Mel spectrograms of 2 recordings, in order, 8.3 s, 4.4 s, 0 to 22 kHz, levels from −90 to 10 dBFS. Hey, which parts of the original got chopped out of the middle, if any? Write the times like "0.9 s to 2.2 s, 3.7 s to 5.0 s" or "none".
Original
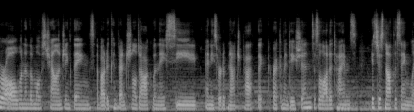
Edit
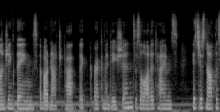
2.1 s to 4.6 s

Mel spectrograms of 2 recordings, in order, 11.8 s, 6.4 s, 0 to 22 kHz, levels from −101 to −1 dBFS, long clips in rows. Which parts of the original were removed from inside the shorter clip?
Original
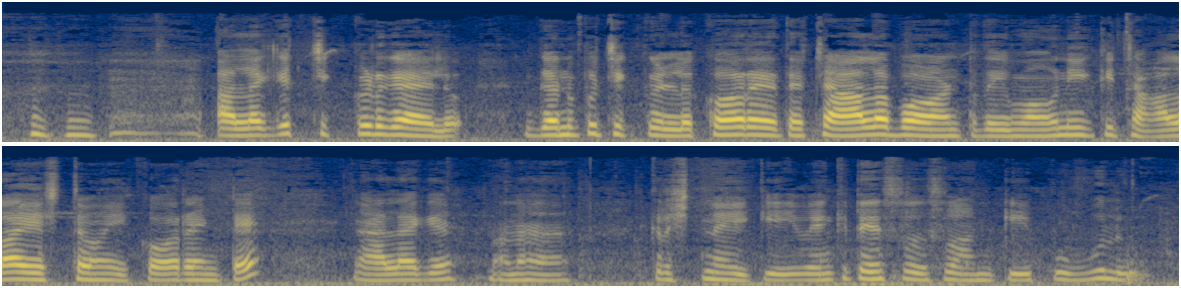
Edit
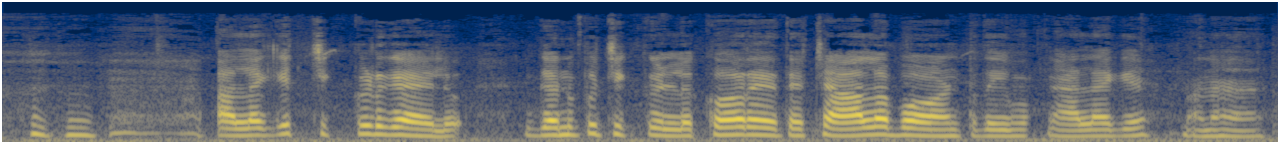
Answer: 5.1 s to 7.5 s

